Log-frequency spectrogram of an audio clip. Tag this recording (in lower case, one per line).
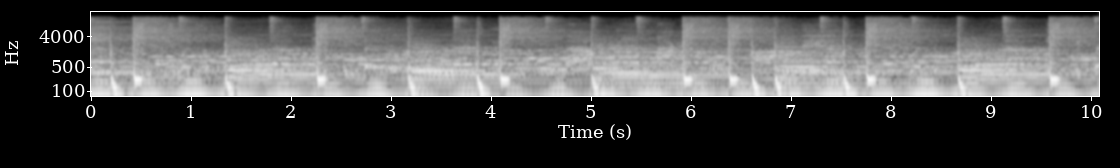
music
